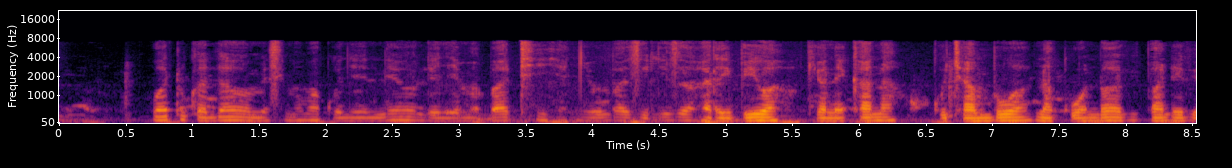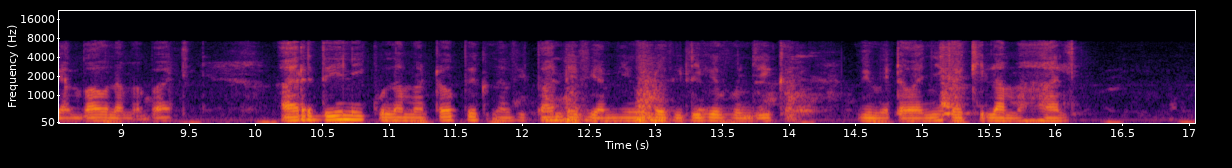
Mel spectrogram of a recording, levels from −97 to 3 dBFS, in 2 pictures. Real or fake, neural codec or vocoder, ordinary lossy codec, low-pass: real; none; MP3, 48 kbps; 7.2 kHz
